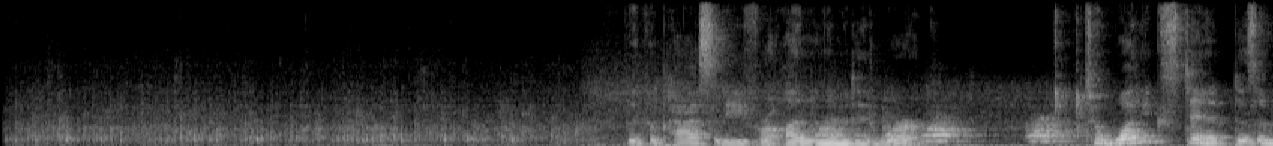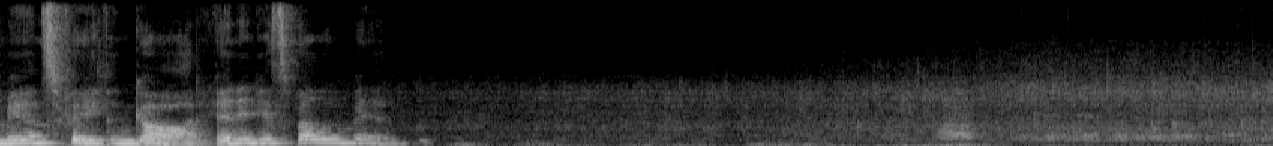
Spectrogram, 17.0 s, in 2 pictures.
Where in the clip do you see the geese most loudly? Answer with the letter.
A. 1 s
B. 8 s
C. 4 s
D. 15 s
D.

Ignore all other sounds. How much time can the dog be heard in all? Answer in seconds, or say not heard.
2 s.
